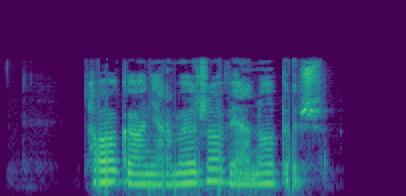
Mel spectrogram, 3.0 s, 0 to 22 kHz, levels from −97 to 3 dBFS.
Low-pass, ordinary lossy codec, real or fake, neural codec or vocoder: 7.2 kHz; Opus, 64 kbps; real; none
